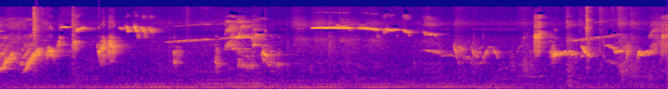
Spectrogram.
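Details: Shama lure for triggering breeding condition: loud rapid chattering and clicks, falling and rising whistled strands, varied warbles, over a faint low hum.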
